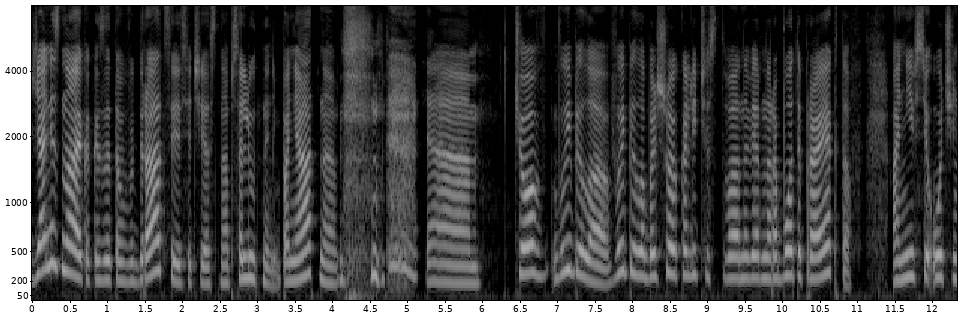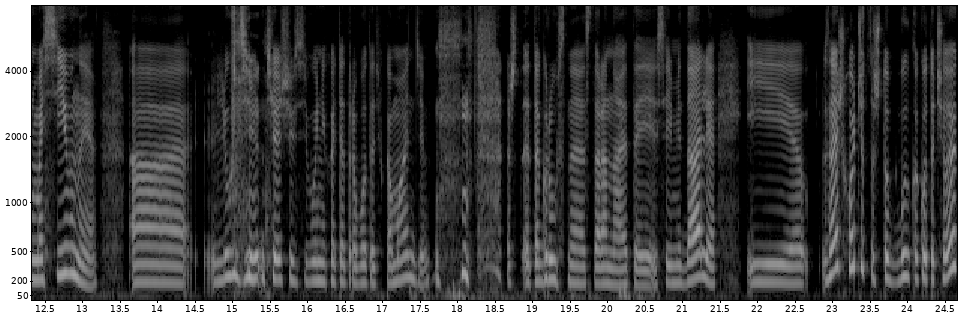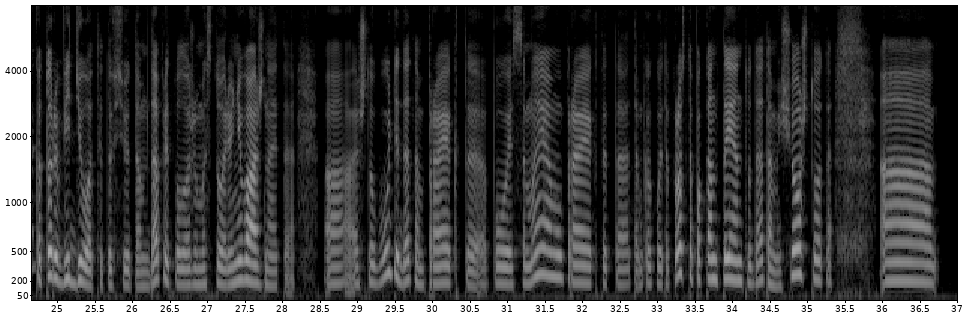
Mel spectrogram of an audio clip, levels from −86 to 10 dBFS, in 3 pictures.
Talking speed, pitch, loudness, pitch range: 120 wpm, 205 Hz, -31 LUFS, 180-235 Hz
